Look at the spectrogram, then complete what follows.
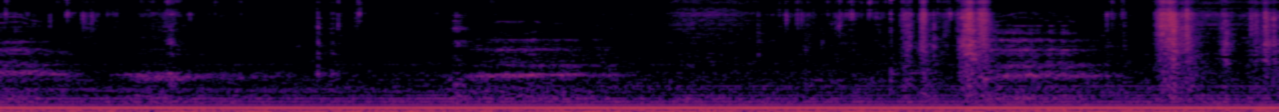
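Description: Near silence: a faint, steady low hum, with a few faint soft taps in the last two seconds.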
